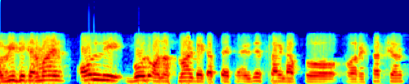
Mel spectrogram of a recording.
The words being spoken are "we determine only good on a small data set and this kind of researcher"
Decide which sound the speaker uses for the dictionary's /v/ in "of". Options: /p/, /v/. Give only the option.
/p/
